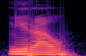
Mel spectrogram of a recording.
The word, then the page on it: nirauw: Mpur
